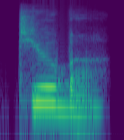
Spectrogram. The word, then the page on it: tuba: Indian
